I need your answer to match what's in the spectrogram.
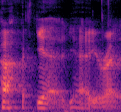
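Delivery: smug, self-satisfied, swooping condescending tone. Imitating Rogan agreeing with a guest: condescending and smug. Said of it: "this condescending, like, smug way".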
